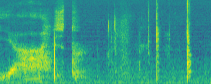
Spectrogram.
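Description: A man's drawn-out, breathy groan of disappointment after a badly struck golf shot. It is followed by several short, sharp clicks, the loudest near the end, as golf clubs knock together while he handles them.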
